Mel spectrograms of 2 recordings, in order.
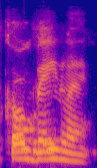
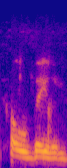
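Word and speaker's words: covalent: reason I'm telling you, the reason I'm telling you it's a science thing because in your science class, they tell you how to pronounce these terms that they teach you about. So, in science class, the teacher would have told you it was a covealent bond like she told us.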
